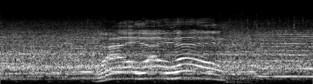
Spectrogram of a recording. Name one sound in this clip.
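A man in the crowd lets out a loud, long whoop.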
